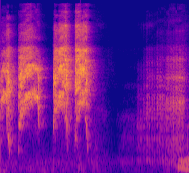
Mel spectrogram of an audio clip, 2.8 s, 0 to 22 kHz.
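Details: Pet Monk (Quaker) parakeets, newly rehomed and being trained with treats to talk, give four loud harsh squawks in quick succession over about 1.5 seconds, then a softer noisy rasp after a pause; just being loud.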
